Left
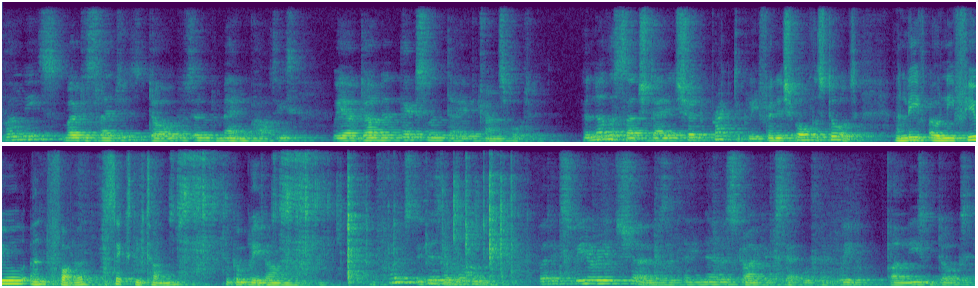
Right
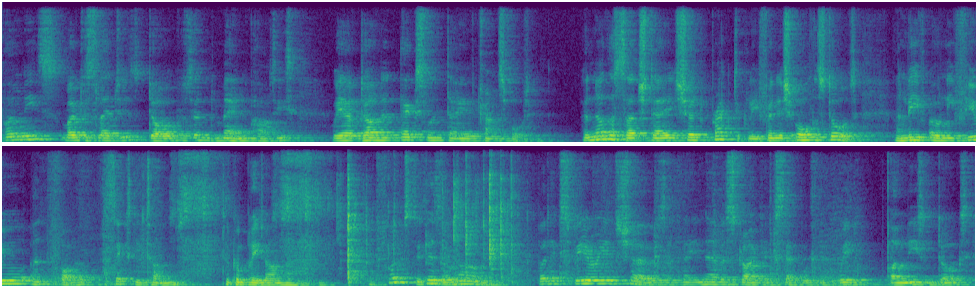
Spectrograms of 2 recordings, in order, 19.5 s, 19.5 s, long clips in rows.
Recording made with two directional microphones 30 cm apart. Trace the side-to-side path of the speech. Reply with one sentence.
You can hear the speech go left and come back.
